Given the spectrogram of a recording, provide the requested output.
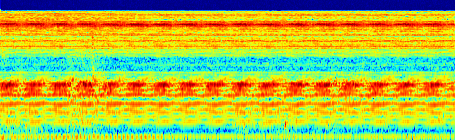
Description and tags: Short higher pitched sound effect of a vibrator (sex toy) buzzing and vibrating.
